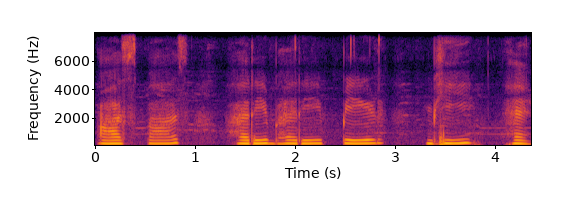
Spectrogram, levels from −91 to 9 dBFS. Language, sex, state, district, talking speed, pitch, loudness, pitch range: Hindi, female, Chhattisgarh, Raipur, 95 wpm, 225 Hz, -16 LUFS, 220-235 Hz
